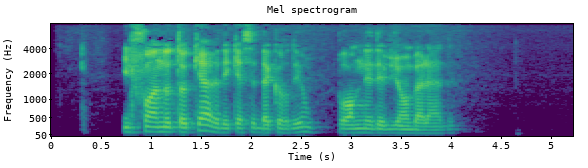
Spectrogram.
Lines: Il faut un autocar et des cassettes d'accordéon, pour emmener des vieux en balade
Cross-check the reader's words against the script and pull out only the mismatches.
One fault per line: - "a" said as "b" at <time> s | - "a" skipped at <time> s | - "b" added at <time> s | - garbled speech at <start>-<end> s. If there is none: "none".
none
